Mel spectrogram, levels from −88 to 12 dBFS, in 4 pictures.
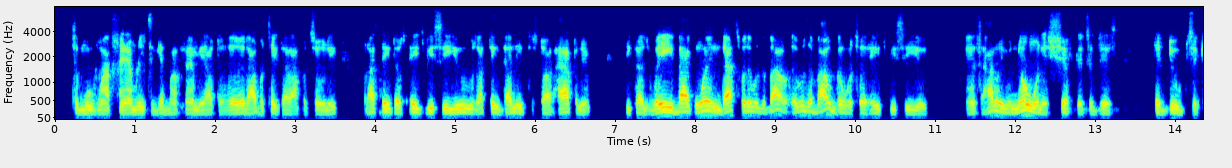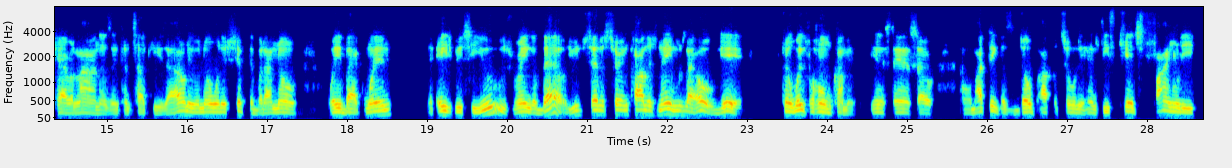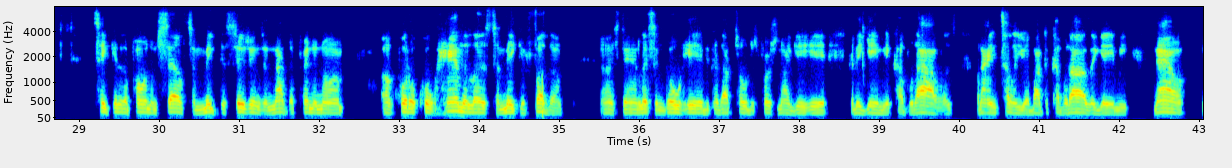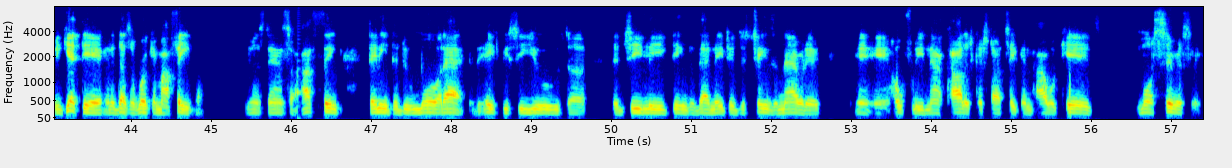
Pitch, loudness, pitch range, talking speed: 95 Hz, -25 LUFS, 90-105 Hz, 215 wpm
